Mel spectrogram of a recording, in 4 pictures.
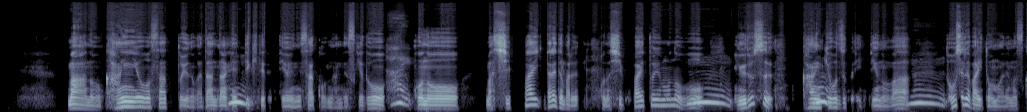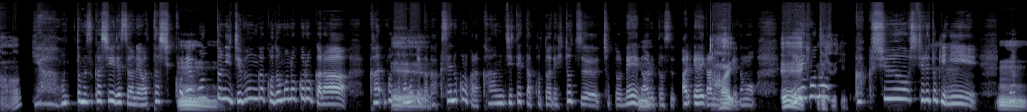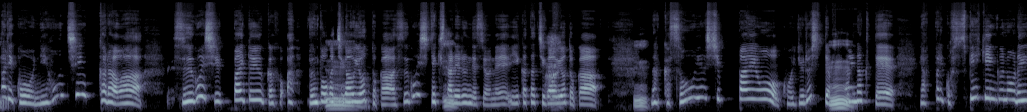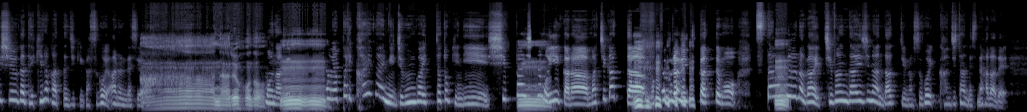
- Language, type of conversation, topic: Japanese, podcast, 失敗を許す環境づくりはどうすればいいですか？
- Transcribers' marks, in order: laugh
